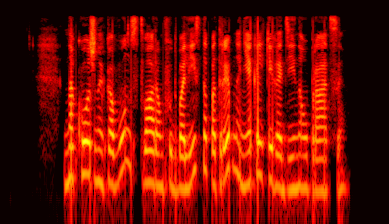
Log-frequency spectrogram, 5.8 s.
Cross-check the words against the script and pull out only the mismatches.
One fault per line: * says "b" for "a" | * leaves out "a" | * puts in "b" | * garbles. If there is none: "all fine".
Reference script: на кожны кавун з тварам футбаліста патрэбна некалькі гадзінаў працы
all fine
